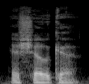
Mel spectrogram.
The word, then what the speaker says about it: Ashoka: Ashoka. Ashoka. Ashoka. Alright, if you enjoy learning about pronunciations, don't forget to subscribe to my channel for more pronunciation guides from around the world.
